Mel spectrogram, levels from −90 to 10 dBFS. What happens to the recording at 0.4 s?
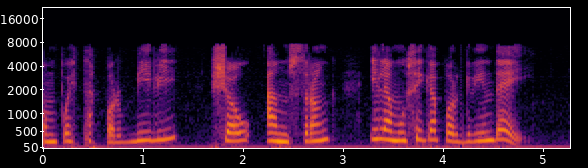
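From 0.42 to 0.45 s the sound briefly turns into a buzzy, steady tone at full level, then warbles slightly as normal audio resumes. This is concealed Bluetooth headset packet loss: about 30 ms of data, consistent with roughly four lost packets, went missing between headset and phone over the mSBC link, and the receiver filled the gap by repeating the closest-matching recent stretch of waveform.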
